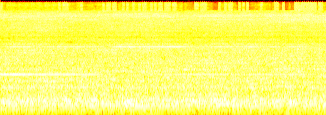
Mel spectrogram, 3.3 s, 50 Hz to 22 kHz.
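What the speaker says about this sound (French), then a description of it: "il vient d'arriver sur le tapis, donc là il augmente sa puissance de succion" A Dreame L40 Ultra robot vacuum runs on carpet at raised suction, giving a steady loud broadband whoosh and hum with no pauses.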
